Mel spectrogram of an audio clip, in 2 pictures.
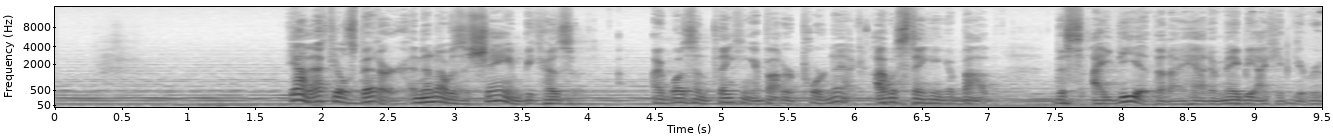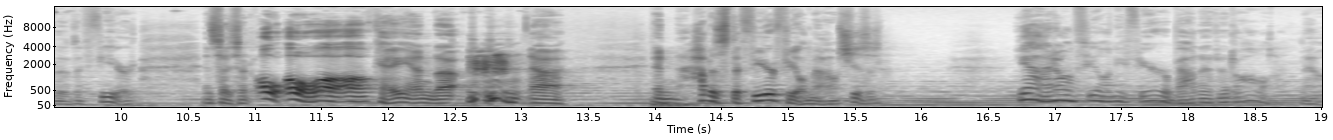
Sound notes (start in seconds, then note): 12.5 clears throat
